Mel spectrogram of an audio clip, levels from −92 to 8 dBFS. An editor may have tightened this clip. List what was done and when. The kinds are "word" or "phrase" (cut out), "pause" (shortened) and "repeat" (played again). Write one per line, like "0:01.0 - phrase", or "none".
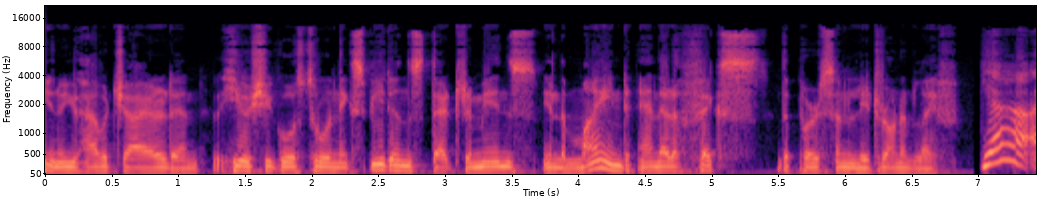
none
